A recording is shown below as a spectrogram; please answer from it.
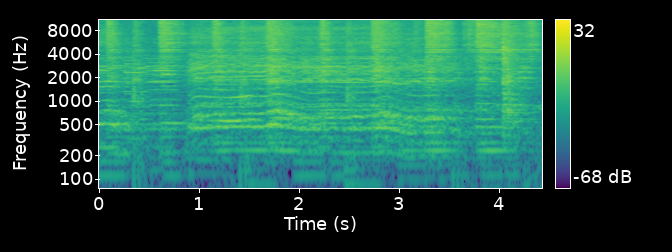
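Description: Live African reggae band playing: drum kit, bass and electric guitar under a sung vocal line with several voices singing together.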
